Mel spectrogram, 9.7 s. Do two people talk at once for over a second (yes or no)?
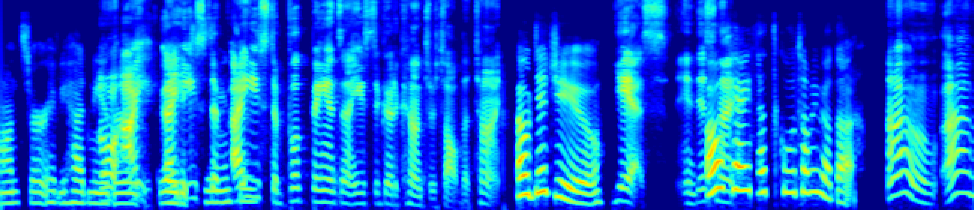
yes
